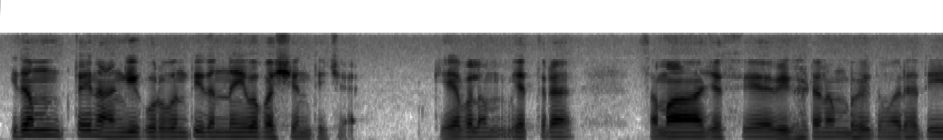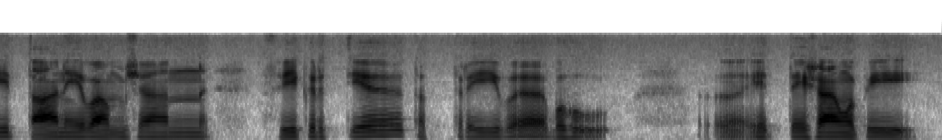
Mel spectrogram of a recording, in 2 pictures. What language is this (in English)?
Sanskrit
